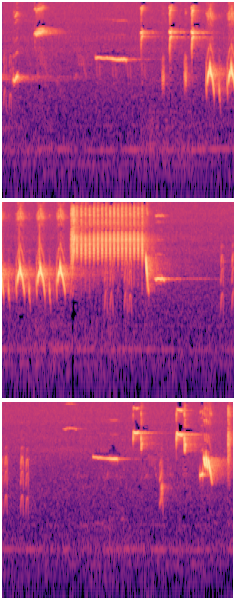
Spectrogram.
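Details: Nightingale song in a forest with rich variety: rising whistles, a row of five loud repeated sweeping notes, a sustained metallic rattle, then scattered high whistles and chirps after a pause.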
